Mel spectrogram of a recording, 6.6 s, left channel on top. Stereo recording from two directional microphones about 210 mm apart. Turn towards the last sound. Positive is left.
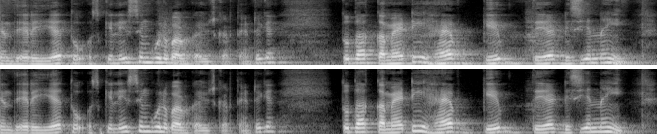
turn(degrees=-45)  # may be behind; listen again after turning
